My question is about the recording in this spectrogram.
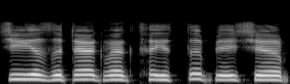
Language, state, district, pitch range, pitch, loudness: Kashmiri, Punjab, Kapurthala, 205-225 Hz, 215 Hz, -14 LUFS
